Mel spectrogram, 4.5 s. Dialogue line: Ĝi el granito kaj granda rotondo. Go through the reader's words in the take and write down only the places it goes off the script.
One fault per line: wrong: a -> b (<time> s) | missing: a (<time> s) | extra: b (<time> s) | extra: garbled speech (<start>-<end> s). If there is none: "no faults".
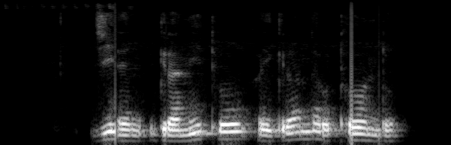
no faults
